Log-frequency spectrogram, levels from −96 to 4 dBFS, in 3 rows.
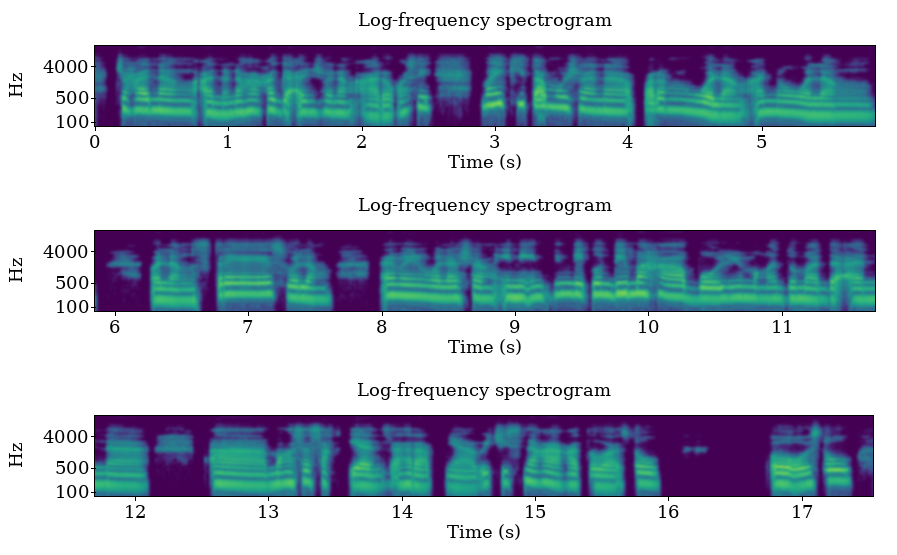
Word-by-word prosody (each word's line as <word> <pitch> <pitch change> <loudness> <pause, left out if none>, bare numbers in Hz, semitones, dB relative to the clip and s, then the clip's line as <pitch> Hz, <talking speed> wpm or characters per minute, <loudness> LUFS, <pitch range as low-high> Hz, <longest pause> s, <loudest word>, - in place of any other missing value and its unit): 'tsaka 235 -2 +3
ng 220 -2 -1
ano 195 -2 +1
nakakagaan 220 +1 0
siya 205 -1 -5
ng 195 - -2
araw 155 -1 -1
kasi 240 - -6 0.3
makikita 345 +2 +4
mo 285 -1 +2
siya 250 -3 -1
na 220 -1 0
parang 235 -2 -1
walang 165 -6 +2
ano, 200 -1 -3
walang 165 -2 -3 0.4
walang 170 -2 -1
stress, 250 +3 +2
walang 190 -3 -1 0.4
alam 235 0 +2
mo - - +2
'yon, - - -3
wala 195 -1 +1
siyang 190 -1 -4
iniintindi 205 +5 -2
kundi 250 +1 +2
mahabol 215 -8 +3
'yong 195 +1 -4
mga 185 - -5
dumadaan 175 -1 -1
na, 170 -1 -2 0.7
ah, 175 -3 +3
mga 185 +2 -1
sasakyan 170 -6 0
sa 155 - -6
harap 160 -3 -1
niya, 140 -2 -5
which 185 +6 -6
is 195 - -6
nakakatuwa. 170 -6 +1
So 185 -2 -2 0.8
oo, 175 -2 +6
so, 225 +4 +2
195 Hz, 145 wpm, -24 LUFS, 175-230 Hz, 0.8 s, oo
